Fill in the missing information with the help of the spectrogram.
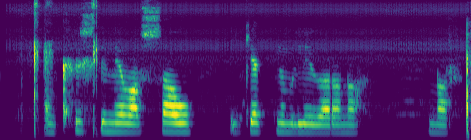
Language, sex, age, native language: Icelandic, male, 14, Icelandic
